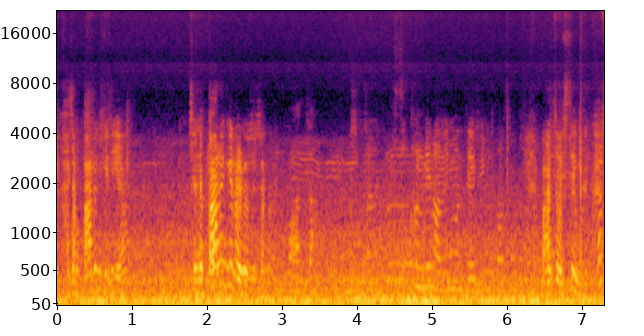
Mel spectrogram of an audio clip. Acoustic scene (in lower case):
car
